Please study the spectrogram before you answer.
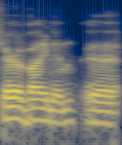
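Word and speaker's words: Teräväinen: Teravainen is the pronunciation for the last name.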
